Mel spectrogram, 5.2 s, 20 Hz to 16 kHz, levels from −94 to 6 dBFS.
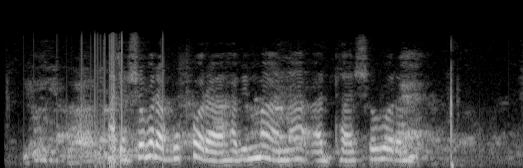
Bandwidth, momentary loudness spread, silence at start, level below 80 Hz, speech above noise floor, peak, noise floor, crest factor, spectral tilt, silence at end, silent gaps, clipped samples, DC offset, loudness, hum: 7.4 kHz; 16 LU; 0.25 s; -48 dBFS; 30 dB; -4 dBFS; -47 dBFS; 16 dB; -8.5 dB/octave; 0.5 s; none; under 0.1%; under 0.1%; -18 LUFS; none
